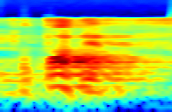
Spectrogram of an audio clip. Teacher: را باریک ہو جائے گی کیونکہ پیچھے ہا کے نیچے زیر ہے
